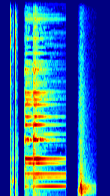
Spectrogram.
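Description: Subscribe-button animation sound effects: two quick clicks, then a notification-bell ding that rings with several steady tones for under a second and cuts off abruptly, followed by a single low thump.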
